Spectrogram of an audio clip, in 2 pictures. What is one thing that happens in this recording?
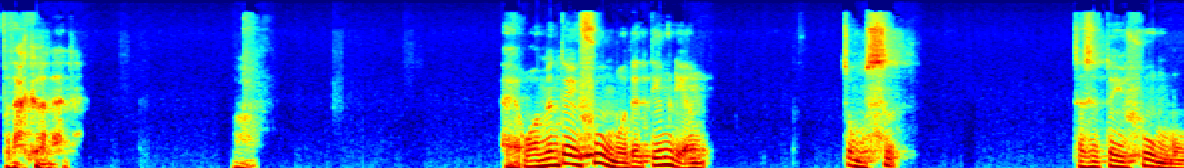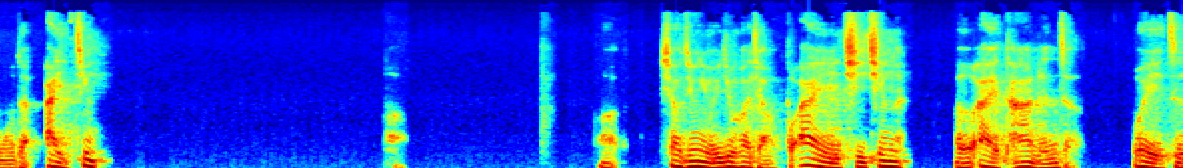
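A middle-aged man speaks calmly and warmly into a close microphone, with pauses.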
